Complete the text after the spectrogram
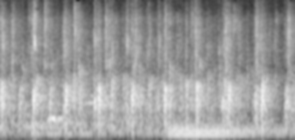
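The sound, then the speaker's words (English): An audience claps together in a dense, steady burst of applause lasting a few seconds, with a low sustained musical tone humming underneath. “Yeah, we can clap that out.”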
